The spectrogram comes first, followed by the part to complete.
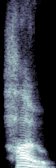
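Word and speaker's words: ὁ: greek it's normally preceded by the definite article ho now just imagine the word in english h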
